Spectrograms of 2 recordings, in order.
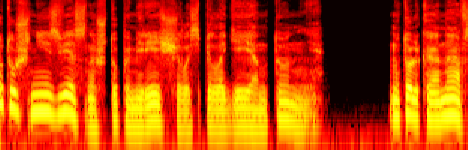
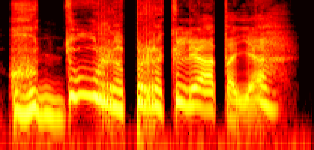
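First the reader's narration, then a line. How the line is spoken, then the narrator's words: Hoarse, enraged. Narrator (Russian): хрипя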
